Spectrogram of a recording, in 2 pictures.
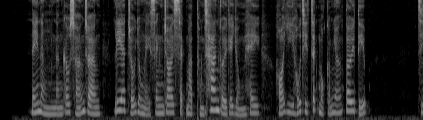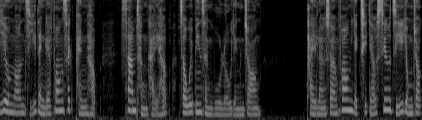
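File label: Cantonese, audio guide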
